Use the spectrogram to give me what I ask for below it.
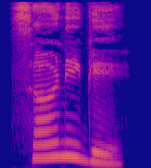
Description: ♪ sāṇige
